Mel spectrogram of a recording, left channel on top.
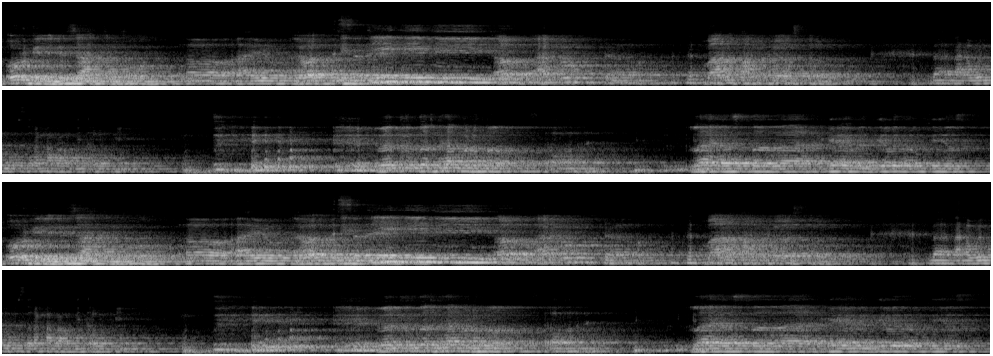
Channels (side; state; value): both; normal; correlation 0.71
